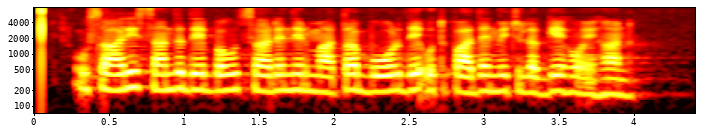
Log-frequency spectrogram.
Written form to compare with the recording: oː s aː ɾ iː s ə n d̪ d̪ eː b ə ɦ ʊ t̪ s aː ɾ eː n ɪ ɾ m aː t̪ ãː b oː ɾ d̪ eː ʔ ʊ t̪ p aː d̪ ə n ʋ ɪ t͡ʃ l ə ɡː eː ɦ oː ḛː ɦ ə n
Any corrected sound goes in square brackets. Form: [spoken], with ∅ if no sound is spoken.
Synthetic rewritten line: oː s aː ɾ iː s ə n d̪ d̪ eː b ə ɦ ʊ t̪ s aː ɾ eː n ɪ ɾ m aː t̪ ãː b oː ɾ d̪ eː ʔ ʊ t̪ p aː d̪ ə n ʋ ɪ t͡ʃ l ə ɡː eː ɦ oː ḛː ɦ ə n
